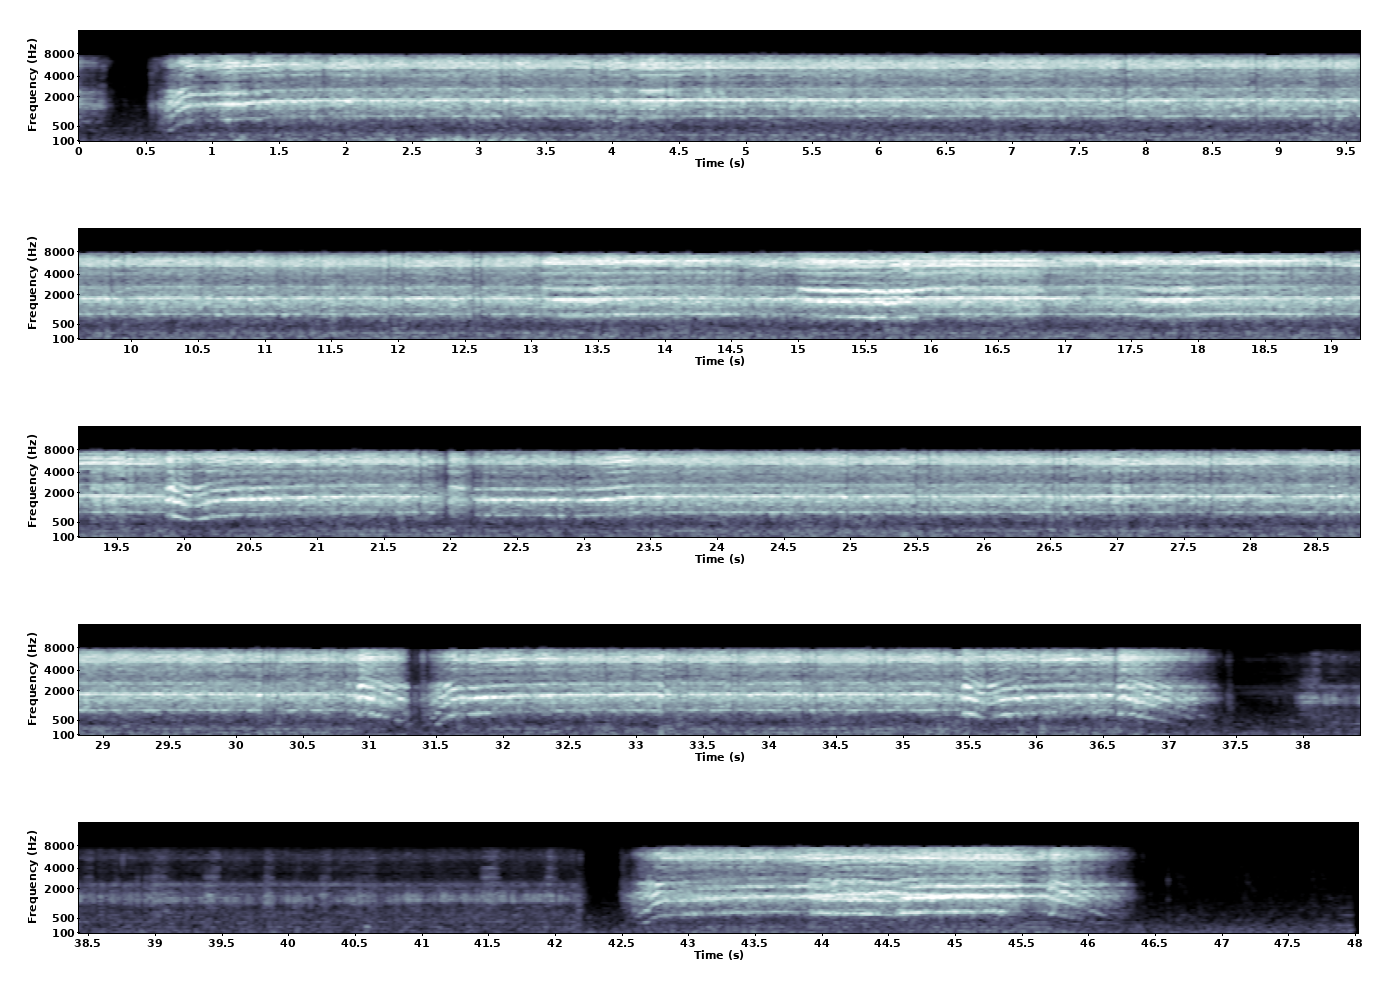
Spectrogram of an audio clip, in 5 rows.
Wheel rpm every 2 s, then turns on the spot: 90, 230, 230, 230, 230, 230, 230, 230, 230, 230, 210, 210, 230, 230, 230, 140, 220, 220, 70, 10, 20, 110, 160, 10.
38-42 46-48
